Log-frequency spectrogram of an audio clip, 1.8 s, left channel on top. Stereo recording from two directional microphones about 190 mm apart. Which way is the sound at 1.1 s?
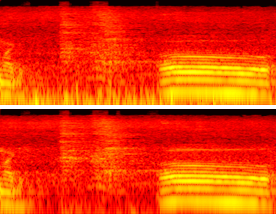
10° left (ahead or behind).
